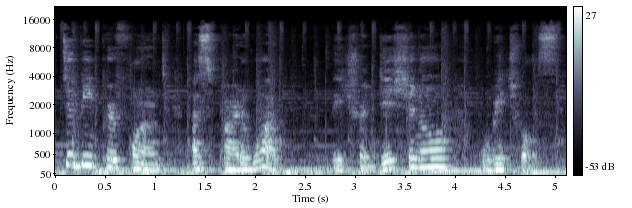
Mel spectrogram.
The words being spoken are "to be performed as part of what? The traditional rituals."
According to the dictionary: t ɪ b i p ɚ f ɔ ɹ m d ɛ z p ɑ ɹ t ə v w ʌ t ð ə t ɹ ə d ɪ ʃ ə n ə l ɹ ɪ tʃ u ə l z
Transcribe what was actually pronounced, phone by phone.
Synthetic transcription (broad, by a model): t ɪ b i p ɚ f ɔ ɹ m d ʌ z p ɑ ɹ t ə v w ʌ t ð ə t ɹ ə d ɪ ʃ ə n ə l ɹ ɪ tʃ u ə l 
